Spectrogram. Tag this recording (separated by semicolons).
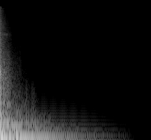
effected; kickdrum; oneshot; kick; kick-drum; designed; one-shot; processed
